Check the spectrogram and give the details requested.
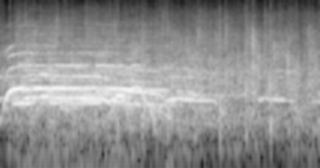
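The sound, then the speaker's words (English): An audience at the Laugh Out London Comedy Festival claps loudly and steadily for about four seconds to vote for one side in a comedy contest, with high cheers and whoops riding over the applause before it gradually eases off. “If you think Phil and Fanshawe, and therefore Alana, is in the right, applaud now.”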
